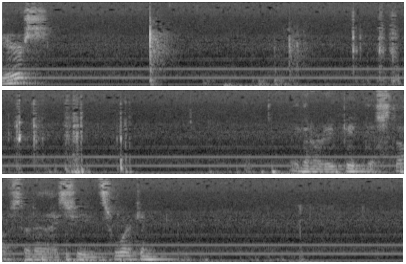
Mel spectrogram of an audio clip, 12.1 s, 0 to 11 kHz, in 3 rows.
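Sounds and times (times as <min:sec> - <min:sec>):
steady electrical hum: 0:00.0 - 0:12.0
headphone cables handled: 0:02.0 - 0:11.8.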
